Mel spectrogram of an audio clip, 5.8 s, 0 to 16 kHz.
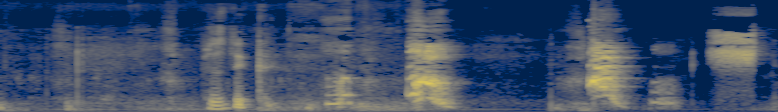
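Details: Young red Doberman puppy, about 54 or 55 days old, indoors at home, gives two sharp, loud yapping barks about a second apart, with soft human speech before them and a hushing 'shh' afterward.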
